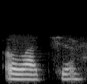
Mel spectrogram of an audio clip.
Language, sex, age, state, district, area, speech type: Bengali, female, 18-30, West Bengal, Darjeeling, urban, conversation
